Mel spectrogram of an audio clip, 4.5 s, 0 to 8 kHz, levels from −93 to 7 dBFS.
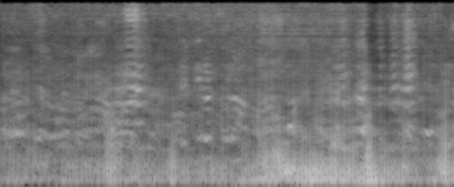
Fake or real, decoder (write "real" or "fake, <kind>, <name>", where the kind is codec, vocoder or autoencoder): fake, vocoder, Vocos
